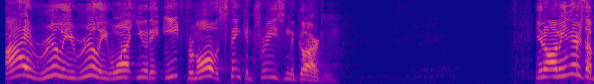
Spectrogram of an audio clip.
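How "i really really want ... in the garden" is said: higher and louder, gushing with delight; God begging them to eat, over the top; excited paraphrase of God. Acted. Preacher's loose retelling of God's offer, big and excited. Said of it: "here's [name]'s translation".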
